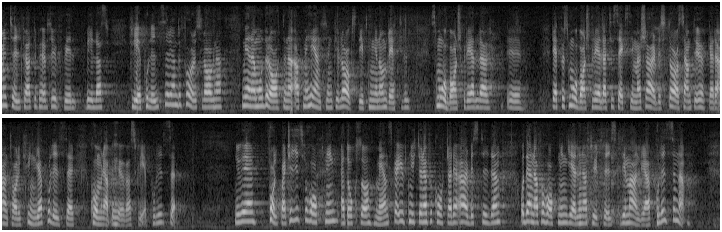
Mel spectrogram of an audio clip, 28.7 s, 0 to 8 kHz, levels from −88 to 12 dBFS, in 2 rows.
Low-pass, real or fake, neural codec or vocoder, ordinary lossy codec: 7.2 kHz; real; none; none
